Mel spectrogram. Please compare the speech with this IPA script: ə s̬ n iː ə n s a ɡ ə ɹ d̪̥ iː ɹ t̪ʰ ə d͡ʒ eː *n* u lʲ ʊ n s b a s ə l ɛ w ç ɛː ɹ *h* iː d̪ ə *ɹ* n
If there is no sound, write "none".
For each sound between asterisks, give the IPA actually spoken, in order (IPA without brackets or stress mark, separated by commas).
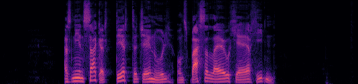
n, h, none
